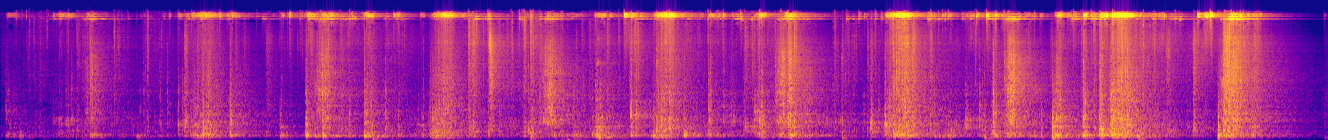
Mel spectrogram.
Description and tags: Marleys Approach
Marley approaches dragging his chains and cashboxes.
Recorded for the Stormy Weather Players' production of Dickens' "A Christmas Carol".
rattle, shake, chains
